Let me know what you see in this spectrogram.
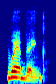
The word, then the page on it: webbing: Indian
